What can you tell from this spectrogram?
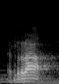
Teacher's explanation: நாவின் நுனி மேல் அன்னத்தின் முதல் பகுதியை தொட்டு வருவதால் ரகரம் தோன்றுகின்றது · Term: இடையின ரகரம்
